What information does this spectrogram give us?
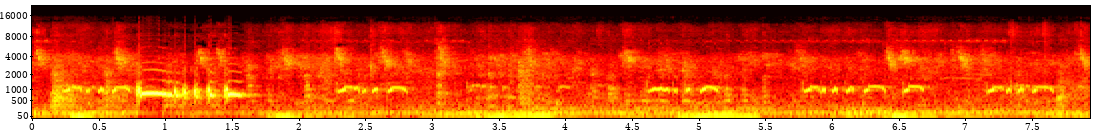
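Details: Zebra dove of the local Blorok Madu variety, whose song is called melodious and bass-toned, played to prompt doves to sing: one brief loud trilled coo early on, then repeated softer bubbling coo phrases from other doves over a steady low rumble.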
